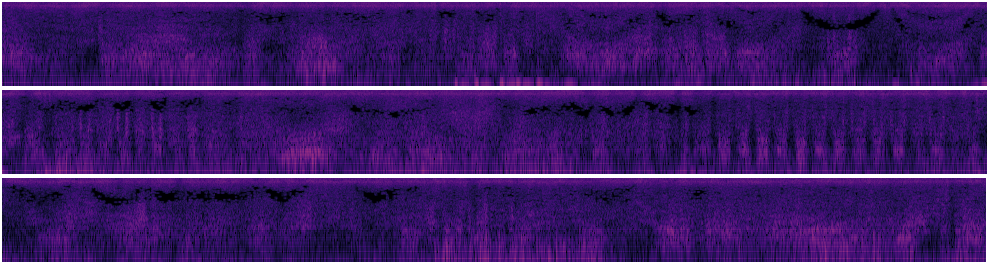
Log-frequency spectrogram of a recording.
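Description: High-pressure washer jet spraying water against a truck's panels, mudguard and wheel: a steady, loud hiss.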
